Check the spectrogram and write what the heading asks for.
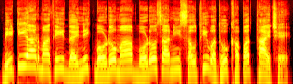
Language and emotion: Gujarati, neutral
